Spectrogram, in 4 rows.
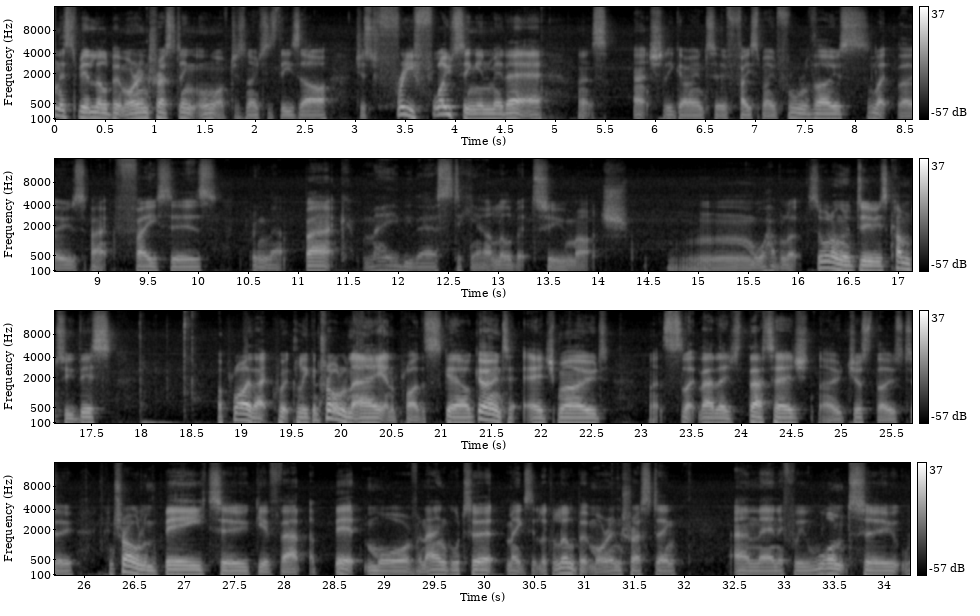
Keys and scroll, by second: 6.3 Tab, 8.6 Tab, 10.3 g, 11.1 Tab, 16.1 Tab, 17.9 q, 18.2 q, 19.7 ctrl+a, 21.3 Tab, 23.7 Tab, 26.6 ctrl+b, 30.0 Tab.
